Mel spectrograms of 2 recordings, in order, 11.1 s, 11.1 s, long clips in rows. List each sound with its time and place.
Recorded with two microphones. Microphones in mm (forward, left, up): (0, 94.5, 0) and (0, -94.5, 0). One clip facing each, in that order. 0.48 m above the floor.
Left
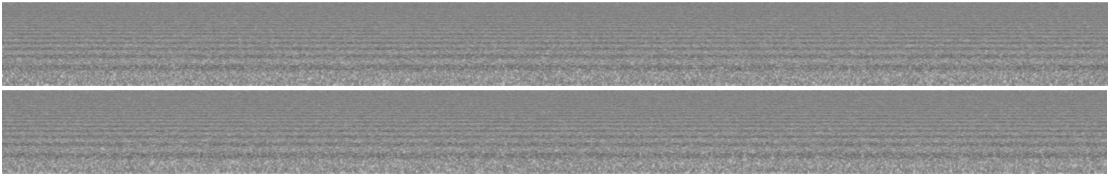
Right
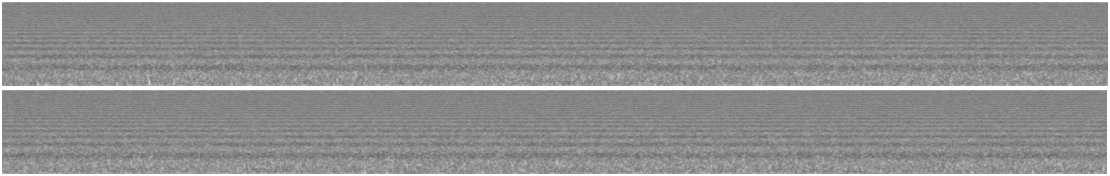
Only background noise.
